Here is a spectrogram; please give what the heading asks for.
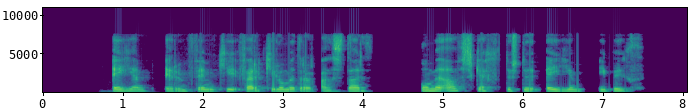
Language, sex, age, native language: Icelandic, female, 40-49, Icelandic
